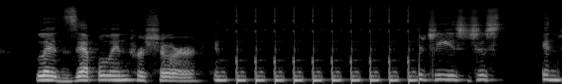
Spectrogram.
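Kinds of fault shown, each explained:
broken-record loop: Right after "for sure and", at 2.37 s, the speech snags on one fragment of about 0.19 s and plays it ten times back to back, identical every pass, until about 4.19 s. That sort of stutter most likely comes from the player or stream stalling and replaying the last chunk it was holding, so whatever should have been heard across those 1.8 seconds is simply gone.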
